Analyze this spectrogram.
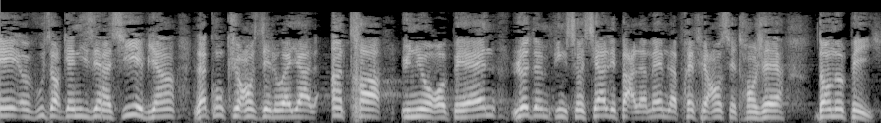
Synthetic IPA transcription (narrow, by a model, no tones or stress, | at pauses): evuzɔʁɡanizeɛ̃siebjɛ̃lakɔ̃kʲyʁɑ̃sd̪elwajalɛ̃t̪χaynjɔ̃øʁɔpeɛnləd̪ɔmpĩŋɡsɔsjalepaʁlamɛmlapχefeʁɑ̃set̪χɑ̃ʒɛʁd̪ɑ̃nopei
